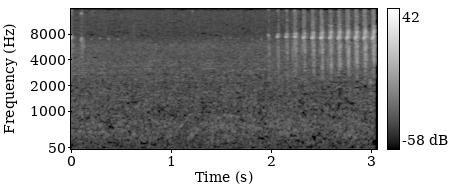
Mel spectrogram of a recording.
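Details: Eurasian wryneck nestlings begging as they are fed, Pribytki, Russia, 2 July 2018: quiet at first, then a sudden, swelling run of sharp high hissing pulses, roughly four each second.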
